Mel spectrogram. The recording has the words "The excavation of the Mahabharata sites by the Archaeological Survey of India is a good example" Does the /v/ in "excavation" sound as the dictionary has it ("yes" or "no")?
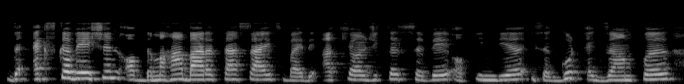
yes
